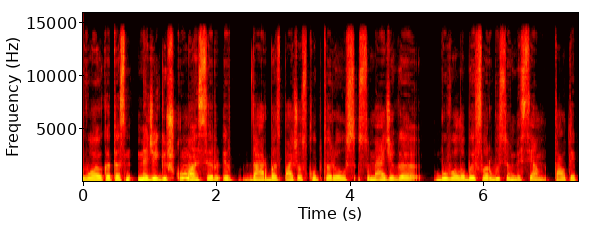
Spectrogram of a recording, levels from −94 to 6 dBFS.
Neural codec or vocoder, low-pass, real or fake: vocoder, 44.1 kHz, 128 mel bands, Pupu-Vocoder; 14.4 kHz; fake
